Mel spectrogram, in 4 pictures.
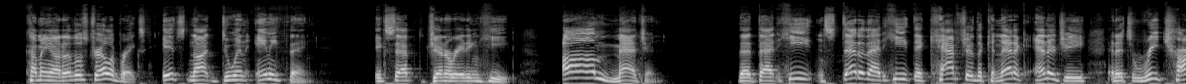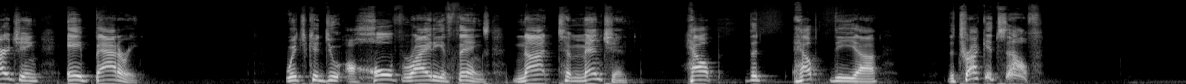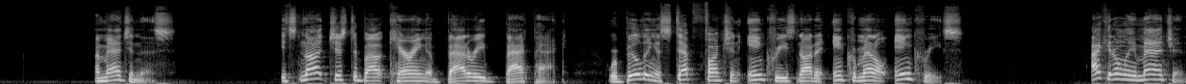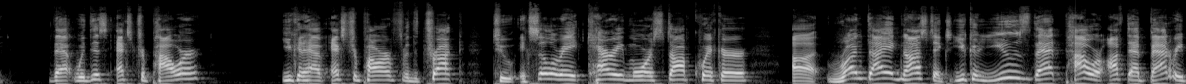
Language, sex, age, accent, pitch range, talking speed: English, male, 50-69, American, 145-225 Hz, 130 wpm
